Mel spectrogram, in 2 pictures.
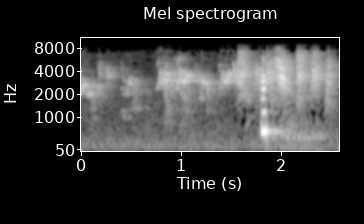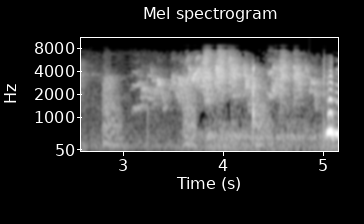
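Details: Captive male Goldie's lorikeet courting its owner's hand, making harsh, buzzy, broadband chattering and raspy bursts with short sharp clicks, in fast irregular runs separated by brief pauses.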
